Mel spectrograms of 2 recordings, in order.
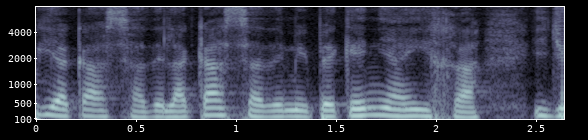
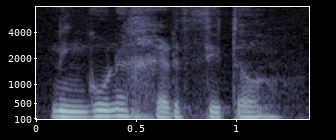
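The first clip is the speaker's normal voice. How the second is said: fading to near silence; 3 semitones lower, 9 dB quieter than usual. Acted. Poet closing the poem on grief, softly fading out. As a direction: drop much softer for the last words. Poem's closing lines fade out.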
